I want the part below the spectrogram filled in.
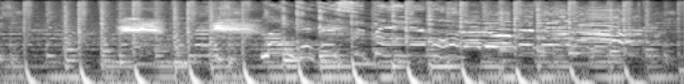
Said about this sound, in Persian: این برای چی الان؟ چون صدای من گرفته قارقار میذارید؟ فقط برای مریم باید قارقار بذارید، اون صداش بد میگیره.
